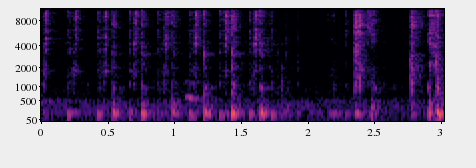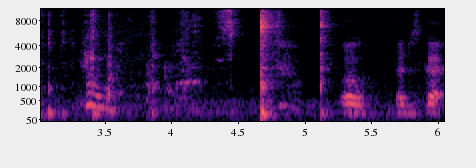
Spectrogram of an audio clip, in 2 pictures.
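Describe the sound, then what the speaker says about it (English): Eggs are whisked in a bowl during home breakfast cooking, with rapid rhythmic clinks and taps of a utensil against the dish, close and fairly quiet, with brief speech mixed in. "Mix the eggs."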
